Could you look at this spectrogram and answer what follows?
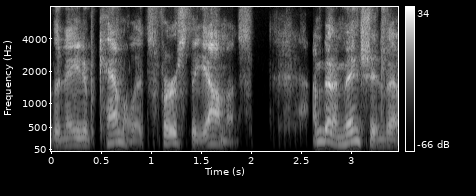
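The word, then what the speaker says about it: llama: native camellits first the yamas i'm going to mention that i am pronouncing this as it is in spanish the double l is pronounced like a y in english so it's yama not lama if you say lama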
